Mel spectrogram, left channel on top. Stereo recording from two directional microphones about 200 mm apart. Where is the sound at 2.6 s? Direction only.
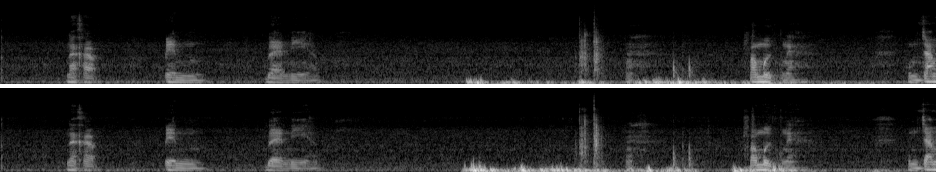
15° left (ahead or behind).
